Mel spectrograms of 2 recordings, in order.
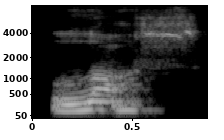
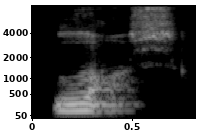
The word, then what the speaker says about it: loss: So this is loss and this is lows, all right? So loss, like a very dried O, all right?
